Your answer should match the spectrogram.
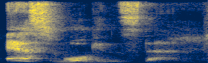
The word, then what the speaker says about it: Morgenstern: S. Morgenstern.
